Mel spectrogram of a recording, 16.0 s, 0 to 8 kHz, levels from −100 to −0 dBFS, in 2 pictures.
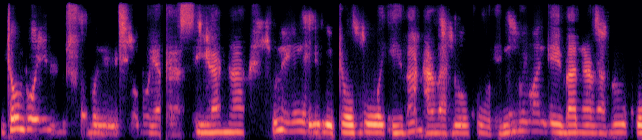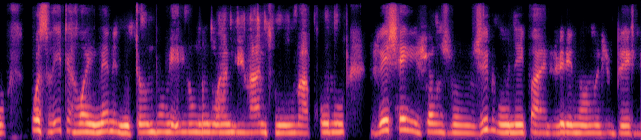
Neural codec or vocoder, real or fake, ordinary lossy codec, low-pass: codec, 16 kHz, 1 kbps, X-Codec, HuBERT features, trained on general audio; fake; AAC, 48 kbps; 7.2 kHz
